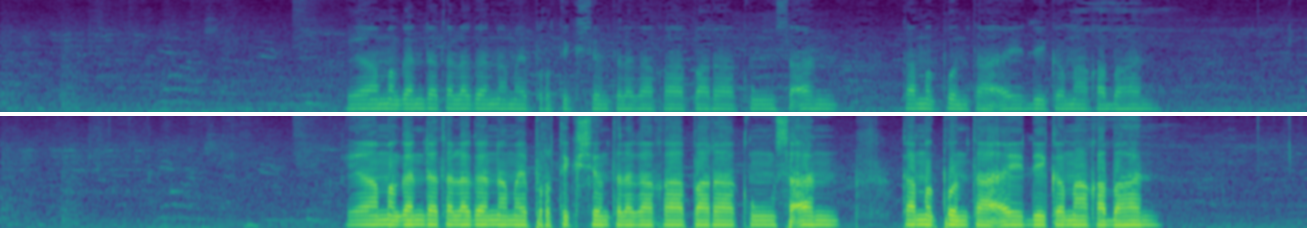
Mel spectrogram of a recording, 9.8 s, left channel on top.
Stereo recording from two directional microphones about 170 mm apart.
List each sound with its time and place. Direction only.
2.6 s a man's voice: 15° right (ahead or behind); by 8.6 s 40° right (ahead or behind)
